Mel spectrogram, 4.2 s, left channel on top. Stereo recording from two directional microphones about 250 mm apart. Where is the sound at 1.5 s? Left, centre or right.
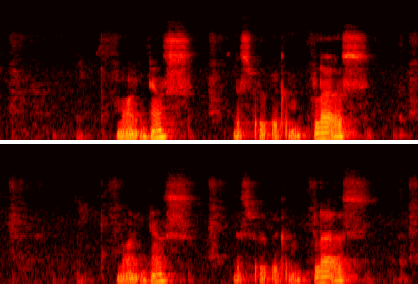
Left.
